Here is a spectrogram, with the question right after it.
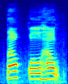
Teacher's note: huruf ta, sifatnya yaitu istifal, tipis. Dan qaf isti'la tebal. Jadi sehingga kita senyum dulu taqhar.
